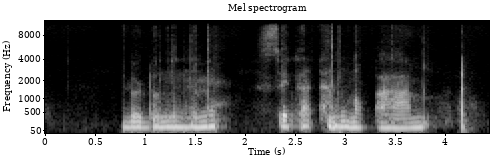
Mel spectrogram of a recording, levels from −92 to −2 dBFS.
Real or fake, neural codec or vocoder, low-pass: fake; codec, 24 kHz, 1 kbps, SNAC; 10.8 kHz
